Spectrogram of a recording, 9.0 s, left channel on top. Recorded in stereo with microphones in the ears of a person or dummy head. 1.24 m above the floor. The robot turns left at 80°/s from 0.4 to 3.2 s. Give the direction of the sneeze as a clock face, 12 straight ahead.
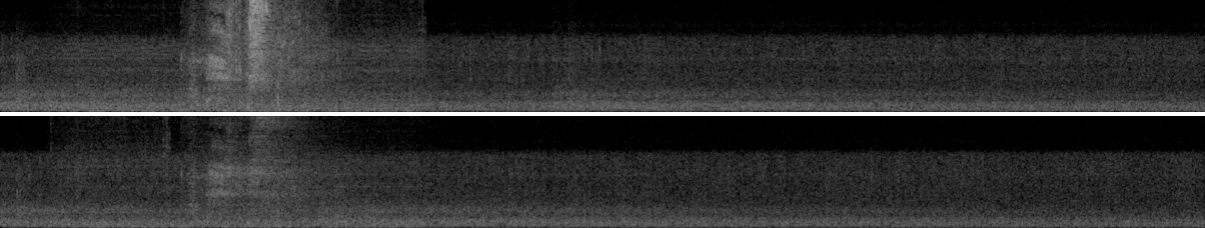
7 o'clock.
